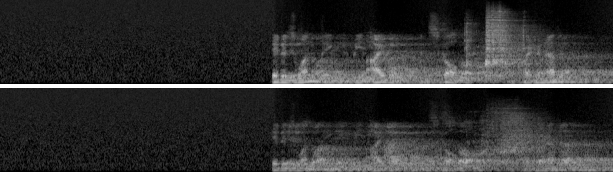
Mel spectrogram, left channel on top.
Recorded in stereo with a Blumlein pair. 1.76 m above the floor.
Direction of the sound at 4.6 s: 45° left.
